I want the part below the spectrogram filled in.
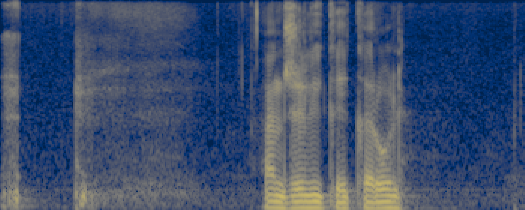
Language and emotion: Russian, neutral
